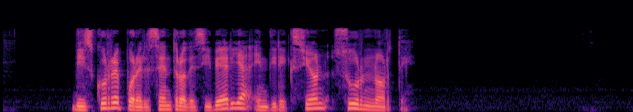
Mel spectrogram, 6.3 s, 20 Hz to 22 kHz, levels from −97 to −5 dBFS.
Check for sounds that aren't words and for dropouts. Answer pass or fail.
pass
